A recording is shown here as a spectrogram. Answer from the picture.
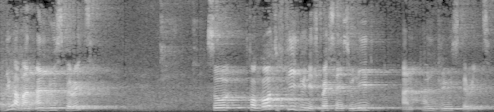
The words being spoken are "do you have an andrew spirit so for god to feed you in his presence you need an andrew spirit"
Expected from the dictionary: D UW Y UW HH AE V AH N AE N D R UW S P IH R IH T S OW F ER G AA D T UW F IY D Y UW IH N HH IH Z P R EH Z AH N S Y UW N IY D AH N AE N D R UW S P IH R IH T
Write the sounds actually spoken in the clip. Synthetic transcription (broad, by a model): Y UW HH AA V AH N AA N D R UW S P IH R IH T S OW F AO G AA D T UW F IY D Y UW IH N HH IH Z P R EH S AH N S Y UW N IY D AH N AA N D R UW S P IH R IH T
